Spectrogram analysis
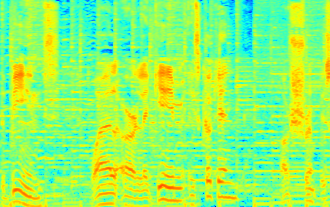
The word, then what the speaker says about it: legume: So, while our legume, it's pronounced legume, but it's spelled legume like the beans. While our legim is cooking, our shrimp is going to be marinating and we're going to add that later on.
